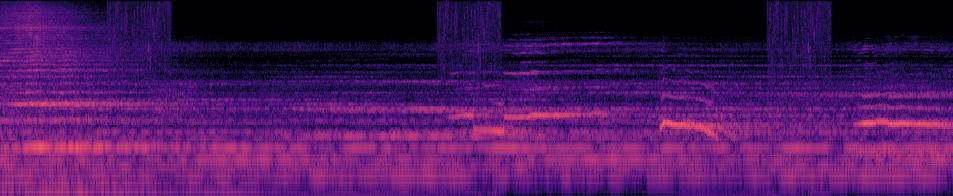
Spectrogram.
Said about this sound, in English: The whales begin to bring you back to the temple of Neptune, bring you back to the temple.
